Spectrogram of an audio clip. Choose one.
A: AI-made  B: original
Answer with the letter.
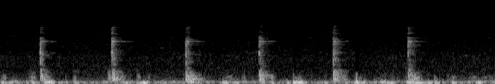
B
